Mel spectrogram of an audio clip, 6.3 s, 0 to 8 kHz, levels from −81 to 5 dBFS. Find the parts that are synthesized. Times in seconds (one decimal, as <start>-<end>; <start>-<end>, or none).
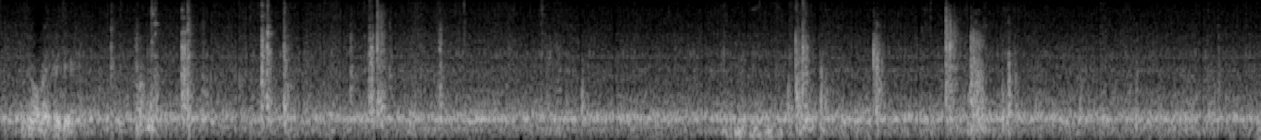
none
